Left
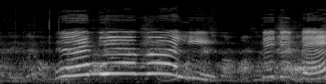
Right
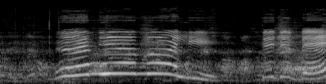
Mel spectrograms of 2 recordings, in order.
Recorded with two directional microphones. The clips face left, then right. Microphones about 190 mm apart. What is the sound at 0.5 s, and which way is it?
Speech, 15° right (ahead or behind).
